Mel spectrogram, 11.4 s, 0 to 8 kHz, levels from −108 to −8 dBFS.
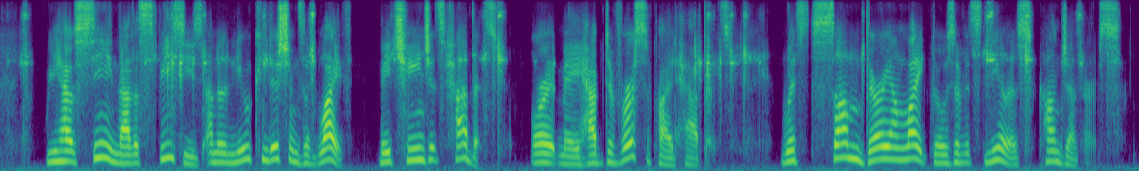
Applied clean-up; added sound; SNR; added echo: neural diffusion model UNIVERSE++.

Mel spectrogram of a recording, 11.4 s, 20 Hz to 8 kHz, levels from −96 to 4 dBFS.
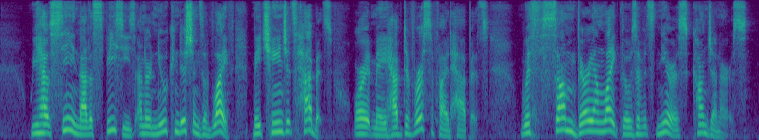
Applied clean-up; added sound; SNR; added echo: none; none; none; none.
